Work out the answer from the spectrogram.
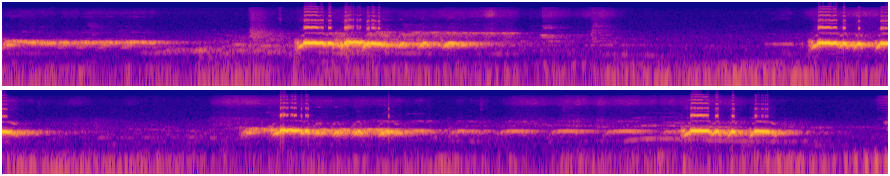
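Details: Zebra dove of local stock singing the "klar ketek kuk" song: sharp clicks leading into rippling, trilled coos, repeated four times, one phrase longer and drawn out.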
